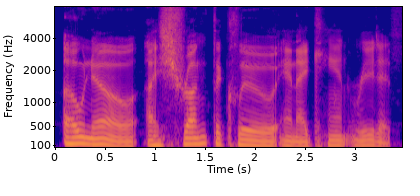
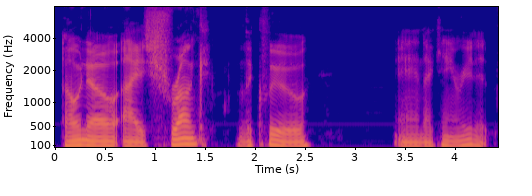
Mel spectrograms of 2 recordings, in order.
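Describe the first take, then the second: First: The word shrunk gets no special emphasis. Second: The word shrunk is strongly emphasized.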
